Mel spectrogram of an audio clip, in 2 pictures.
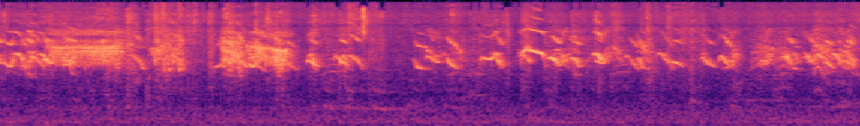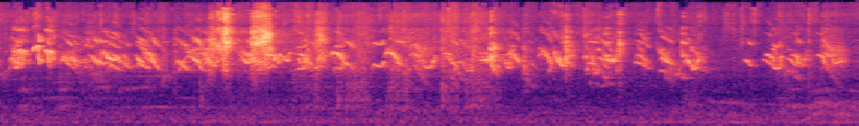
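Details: Several domestic chicks chirping while eating spinach: a dense, continuous chatter of high, thin peeps overlapping throughout, with no pause.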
